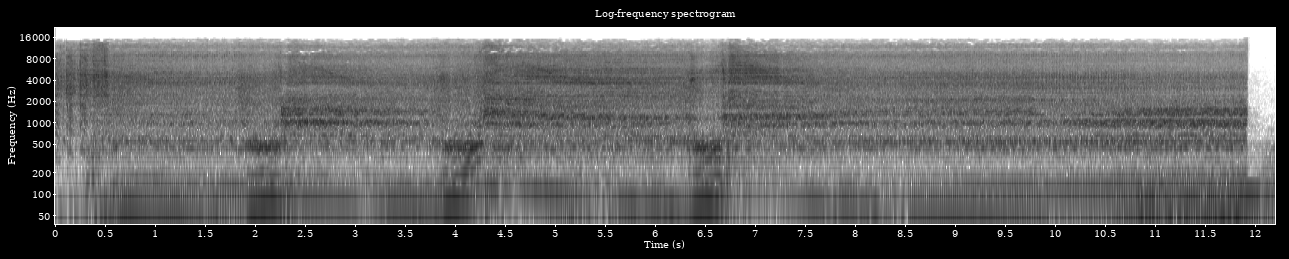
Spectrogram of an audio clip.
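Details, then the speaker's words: Ford Focus III ST 2.0 EcoBoost 250 hp on a road test after repairing low compression from a damaged piston: revs climb cleanly through the gears with dips at the shifts, no knock or miss; water temperature and oil pressure are normal. "ah le bruit il est sympa quand même donc l'essai routier est très concluante en cuir le la pression température des eaux pression d'huile tout est dans les normes"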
